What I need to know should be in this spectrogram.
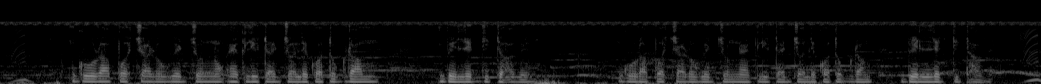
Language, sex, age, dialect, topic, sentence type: Bengali, male, 18-24, Standard Colloquial, agriculture, question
